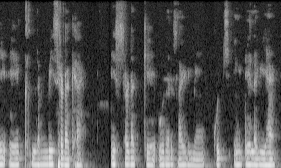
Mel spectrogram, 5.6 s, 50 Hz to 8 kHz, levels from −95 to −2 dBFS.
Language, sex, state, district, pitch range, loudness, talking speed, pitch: Hindi, male, Uttar Pradesh, Saharanpur, 110-115 Hz, -20 LUFS, 150 wpm, 115 Hz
